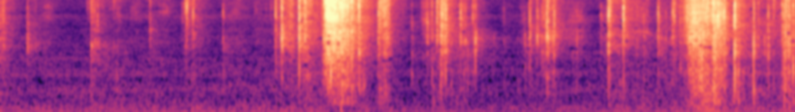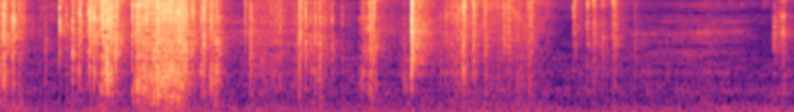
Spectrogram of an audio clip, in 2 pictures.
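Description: Foil Pokémon booster pack crinkling and tearing as it is opened by hand, in irregular rustling bursts, the longest from about halfway through.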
